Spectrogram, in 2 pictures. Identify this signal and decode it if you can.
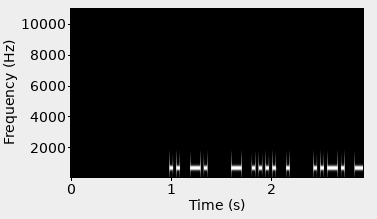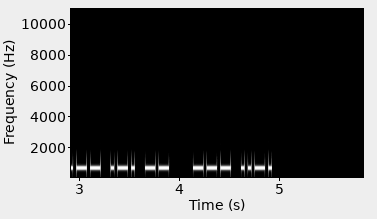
Morse code, heard as a keyed tone, about 34 wpm, 700 Hz. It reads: IN THE FORM OF
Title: Sets of 4 Words 35wpm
